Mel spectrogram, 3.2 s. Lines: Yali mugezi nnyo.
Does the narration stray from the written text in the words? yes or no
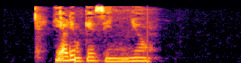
no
